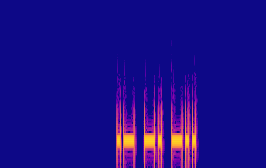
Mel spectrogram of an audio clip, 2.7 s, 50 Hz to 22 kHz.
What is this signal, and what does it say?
Morse code, heard as a keyed tone, about 36 wpm, 700 Hz. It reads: AND
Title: Top Three Letter Combinations in Words 35wpm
